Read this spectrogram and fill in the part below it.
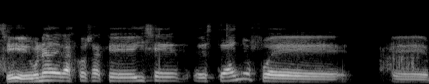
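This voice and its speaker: Fairly high-pitched for a man, this is an ordinary speaking voice with ordinary pitch variation. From Spain, Castilla y León. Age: 30s. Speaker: amateur astrophotographer. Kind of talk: casual interview.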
